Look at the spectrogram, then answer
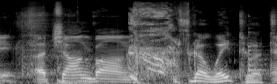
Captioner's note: Chong coughs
